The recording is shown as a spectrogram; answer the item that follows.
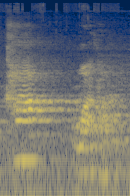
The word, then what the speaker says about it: Kawali: Dibacanya jangan sekaligus Kawali, tapi Kawali.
